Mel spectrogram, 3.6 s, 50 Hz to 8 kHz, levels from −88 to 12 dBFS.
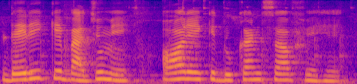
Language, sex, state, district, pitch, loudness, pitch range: Hindi, female, Gujarat, Valsad, 210 Hz, -17 LUFS, 195-235 Hz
